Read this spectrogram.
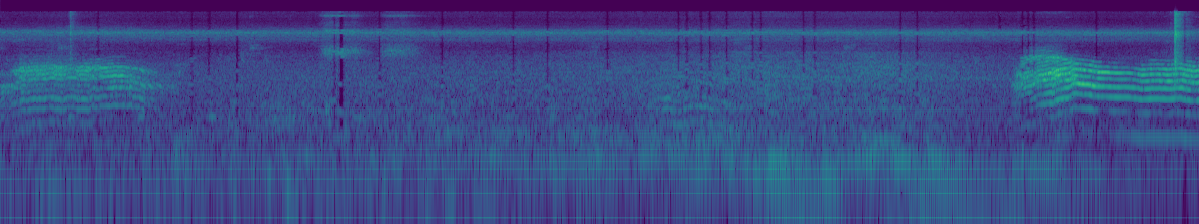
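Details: Sweetie, a female Siamese cat, meows during her claw trimming: a high, wavering cry at the start, quiet handling noise in between, then a louder, strained meow near the end.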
